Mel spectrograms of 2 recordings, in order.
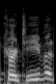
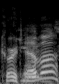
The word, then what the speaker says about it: Corteva: Did I say Corteva, not Corteva?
